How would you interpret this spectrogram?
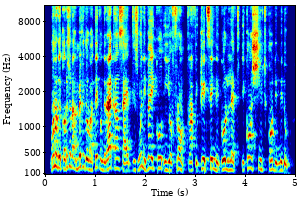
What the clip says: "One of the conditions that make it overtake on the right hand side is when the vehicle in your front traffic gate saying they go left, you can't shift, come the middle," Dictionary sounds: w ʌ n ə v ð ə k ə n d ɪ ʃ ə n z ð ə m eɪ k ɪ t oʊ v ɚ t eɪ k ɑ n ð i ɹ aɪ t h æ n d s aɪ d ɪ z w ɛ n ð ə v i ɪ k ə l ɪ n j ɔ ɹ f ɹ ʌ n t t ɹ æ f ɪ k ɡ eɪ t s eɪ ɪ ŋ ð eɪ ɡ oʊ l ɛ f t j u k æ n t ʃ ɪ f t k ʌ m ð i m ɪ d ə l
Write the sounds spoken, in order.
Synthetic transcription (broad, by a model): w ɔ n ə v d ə k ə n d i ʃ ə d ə m eɪ k ɪ t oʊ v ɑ t eɪ k ɑ n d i ɹ aɪ t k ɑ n s aɪ d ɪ s w ɛ n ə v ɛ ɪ k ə ɪ n j ɔ f ɹ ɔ n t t ɹ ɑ f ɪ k ɡ eɪ t s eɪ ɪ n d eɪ ɡ oʊ l ɛ f t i k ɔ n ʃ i p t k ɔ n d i m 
